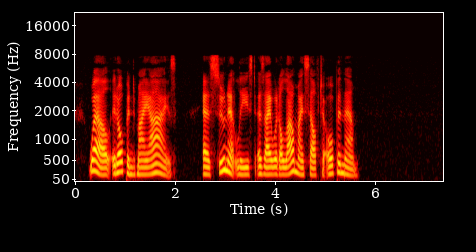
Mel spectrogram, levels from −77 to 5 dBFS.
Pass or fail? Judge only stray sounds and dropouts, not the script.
pass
